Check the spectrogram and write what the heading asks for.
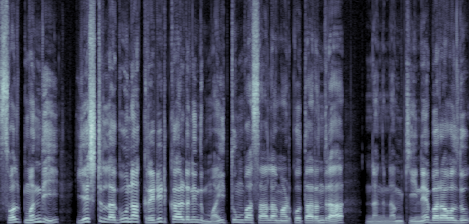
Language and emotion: Kannada, surprised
